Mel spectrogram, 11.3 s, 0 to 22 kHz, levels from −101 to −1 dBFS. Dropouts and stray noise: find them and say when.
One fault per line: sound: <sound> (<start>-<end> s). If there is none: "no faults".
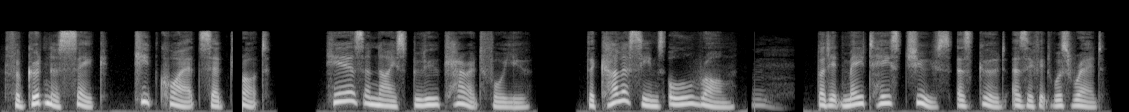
sound: dropout (2.3-2.4 s)
sound: sigh (7.5-8.0 s)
